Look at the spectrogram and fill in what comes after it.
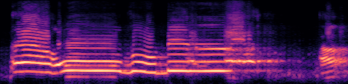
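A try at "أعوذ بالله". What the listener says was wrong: এখানে তোমার টান হয়ে যাচ্ছে, ঠিক আছে? এভাবে না। আউযু বিল্লাহি মিনাশ শাইতানির রাজীম।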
